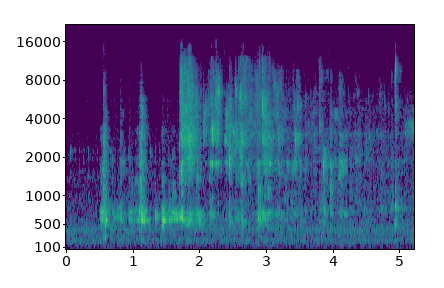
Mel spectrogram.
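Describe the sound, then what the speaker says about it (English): Water poured into a cup or bottle, with splashy, trickling pours that start after a short pause, then continue unevenly with a few louder bursts, close and fairly quiet. "Let's add our water. Whenever you're pouring water, always a good idea to have a rag or something to clean it up with."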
